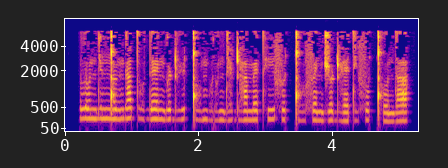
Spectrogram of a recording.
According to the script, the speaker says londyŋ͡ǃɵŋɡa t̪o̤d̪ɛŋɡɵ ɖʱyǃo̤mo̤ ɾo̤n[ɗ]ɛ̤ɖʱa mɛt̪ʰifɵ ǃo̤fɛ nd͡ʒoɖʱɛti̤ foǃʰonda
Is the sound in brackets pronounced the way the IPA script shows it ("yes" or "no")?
no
